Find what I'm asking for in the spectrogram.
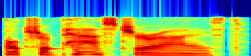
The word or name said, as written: ultra-pasteurized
